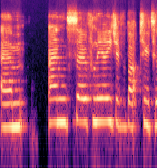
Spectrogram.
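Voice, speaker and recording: A woman speaks with a southwest English accent. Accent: south-west English. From England, Plymouth (south-west). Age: 20s. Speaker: podcast guest. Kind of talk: casual interview chat. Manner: hesitant, many fillers.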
